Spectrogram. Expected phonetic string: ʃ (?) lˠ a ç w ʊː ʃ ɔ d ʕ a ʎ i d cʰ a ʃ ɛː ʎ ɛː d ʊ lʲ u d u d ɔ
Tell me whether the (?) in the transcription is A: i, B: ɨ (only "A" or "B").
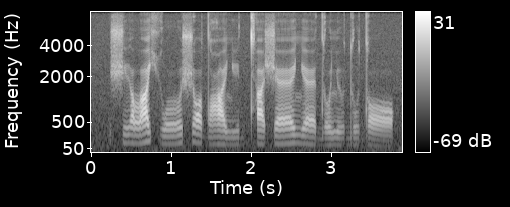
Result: A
